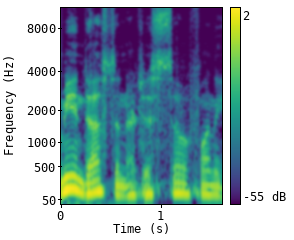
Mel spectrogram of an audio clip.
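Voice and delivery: ordinary delivery

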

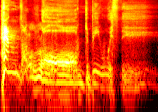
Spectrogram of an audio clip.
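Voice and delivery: very low, deep, guttural king voice. Acting out a king's blessing, in a Darth Vader voice. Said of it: "the king's got the low, deep, guttural Darth Vader voice".

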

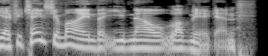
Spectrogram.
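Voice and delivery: play-acted bitter, cutting tone, soaked in bitterness. Retelling a movie scene where a couple argue: imitating a bitter retort. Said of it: "so bitterly".

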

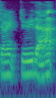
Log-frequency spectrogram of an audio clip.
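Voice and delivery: ordinary delivery

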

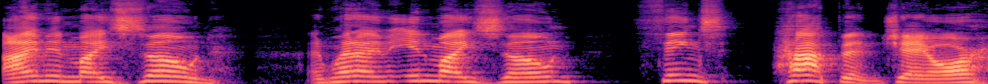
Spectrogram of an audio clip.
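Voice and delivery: breathy, breathless, high-pitched, loud voice. Right after praising Ken's silly voice, doing a breathy Ken impression. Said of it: "It's kind of a breathlessness to it".

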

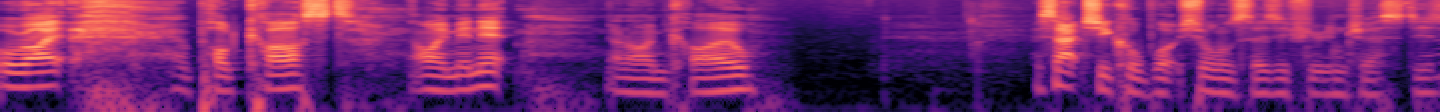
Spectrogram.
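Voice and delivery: put-on, deliberately tedious, dull and boring delivery. Doing a podcast intro after being refused a roar: deliberately boring delivery. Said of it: "I've got to do a really boring one now".

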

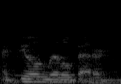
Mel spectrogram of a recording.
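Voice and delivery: heavy stress placed on the word little.

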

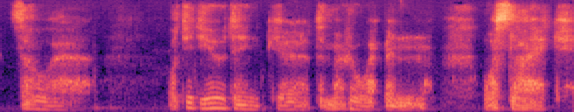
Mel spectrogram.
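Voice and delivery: theatrical whisper. Speaker mimics an actor who whispers every line in interviews, imitating an actor's whispered lines. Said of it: "he whispers his lines all the fucking time".

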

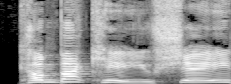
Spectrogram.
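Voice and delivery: loud, high angry shout. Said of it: "Marlowe cried".

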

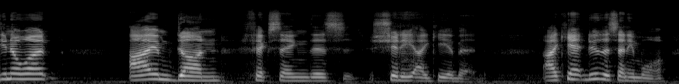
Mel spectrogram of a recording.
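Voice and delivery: ordinary talk

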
